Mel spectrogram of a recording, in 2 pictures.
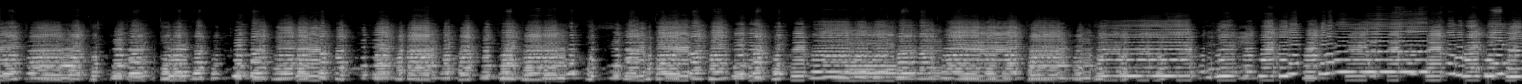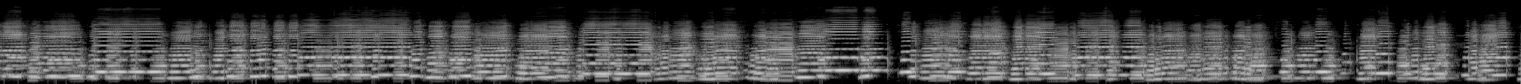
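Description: Small Parquer piano accordion with 22 treble keys and 8 bass buttons playing a chamamé melody, a steady stream of short reedy notes over the bellows.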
